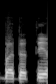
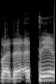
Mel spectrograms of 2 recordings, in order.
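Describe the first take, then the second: First: The word is said in a shortened form. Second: The word is said in its full form. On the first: This is the colloquial form. "Colloquial ശൈലി വരുന്ന സമയത്ത് ബദത്ത് എന്നാണ് പറയാ" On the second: This is the standard form. "ഇവിടെ ബദഅത്ത് എന്നാണ്"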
